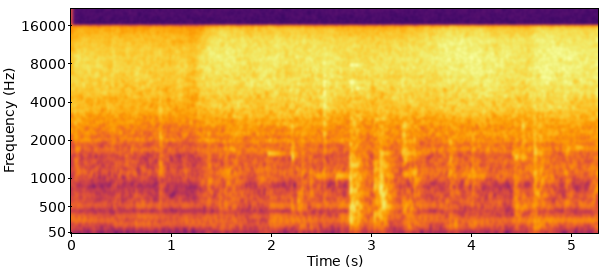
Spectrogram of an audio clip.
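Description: Freshly added chopped onion sizzling in hot peanut oil, stirred with a wooden spatula. A few louder scrapes of the spatula against the pan come about three seconds in.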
